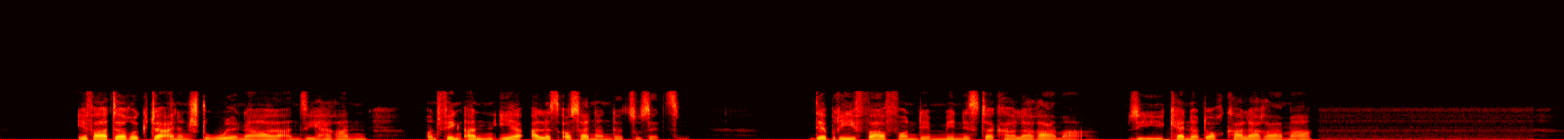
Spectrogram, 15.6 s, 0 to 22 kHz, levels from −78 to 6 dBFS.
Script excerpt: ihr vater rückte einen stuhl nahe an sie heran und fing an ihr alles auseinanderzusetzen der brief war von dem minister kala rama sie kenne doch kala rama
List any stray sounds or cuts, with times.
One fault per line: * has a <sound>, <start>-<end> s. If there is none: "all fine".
all fine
